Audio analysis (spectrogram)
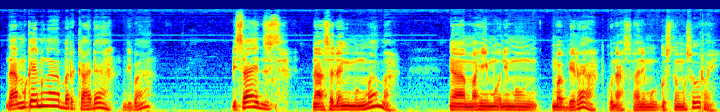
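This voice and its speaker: A gentle, slightly awkward man in a radio drama. His husky voice moves expressively and stumbles now and then, in a dry, close recording. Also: fairly low pitch, animated, brisk, no echo. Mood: easygoing. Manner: hesitant stammers, code-switching into English. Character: kindly male civil engineer, gentle, slightly awkward confidant. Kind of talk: Filipino radio drama acting.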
